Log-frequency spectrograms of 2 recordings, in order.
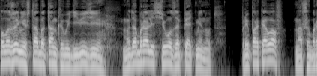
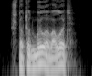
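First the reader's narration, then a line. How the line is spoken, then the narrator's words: Quiet question. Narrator (Russian): негромко спросил я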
